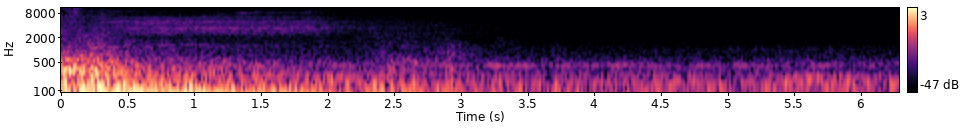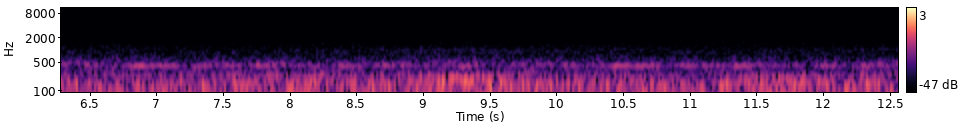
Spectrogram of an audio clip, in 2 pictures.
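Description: Quiet triumphant game music plays.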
